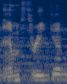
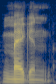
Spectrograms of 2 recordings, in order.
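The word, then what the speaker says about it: M3GAN: Is the official pronunciation M3gun? I have to assume. No, it is just Megan, I believe.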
